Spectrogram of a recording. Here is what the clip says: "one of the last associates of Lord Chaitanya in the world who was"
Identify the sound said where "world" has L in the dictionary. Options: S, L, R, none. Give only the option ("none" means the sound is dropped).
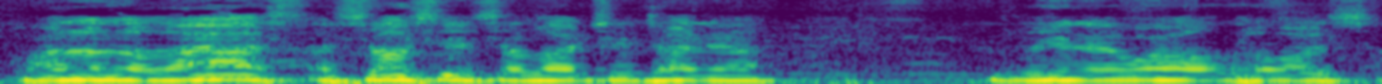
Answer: L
